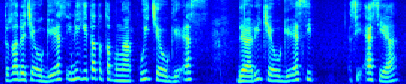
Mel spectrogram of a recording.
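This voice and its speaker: A woman's voice: mid-range voice, brisk, darkish tone. A woman giving an informal lecture as a teacher, explaining step by step with frequent check-in tags. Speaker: accounting lecturer.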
